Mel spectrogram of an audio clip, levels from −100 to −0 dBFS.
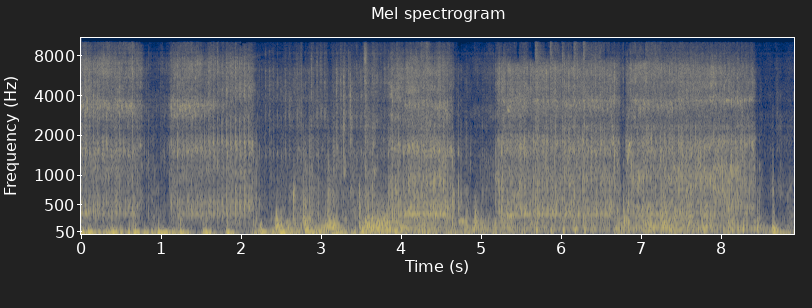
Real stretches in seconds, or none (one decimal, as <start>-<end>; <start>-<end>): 1.9-2.4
